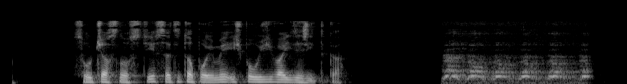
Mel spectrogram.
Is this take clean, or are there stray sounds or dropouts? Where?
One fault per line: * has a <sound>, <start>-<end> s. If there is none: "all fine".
* has a bark, 4.4-6.0 s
